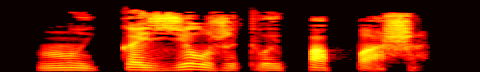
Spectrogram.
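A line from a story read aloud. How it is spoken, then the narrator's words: Smiling, through teeth. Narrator (Russian): процедил он, не переставая улыбаться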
